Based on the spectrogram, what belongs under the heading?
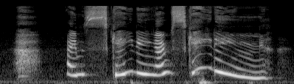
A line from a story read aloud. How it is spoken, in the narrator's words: said Daniel happily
